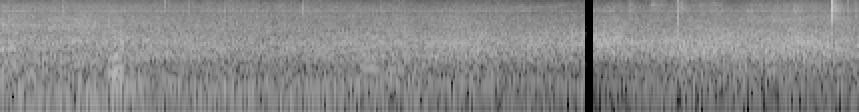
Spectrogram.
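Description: Steady road traffic noise with a low, continuous drone, cut off for an instant about three seconds in.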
